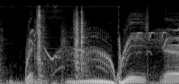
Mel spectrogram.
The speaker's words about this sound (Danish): Vi vil nu løfte sløret for beskeden ved at afspille det baglæns.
